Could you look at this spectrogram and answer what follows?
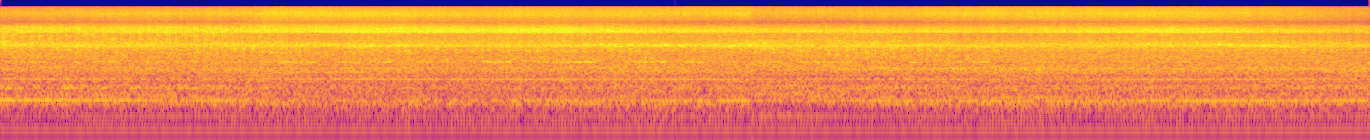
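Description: Small cotton ginning machine running steadily while raw cotton is fed through it and seeds are stripped out. It gives a loud, even machine drone that does not change.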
